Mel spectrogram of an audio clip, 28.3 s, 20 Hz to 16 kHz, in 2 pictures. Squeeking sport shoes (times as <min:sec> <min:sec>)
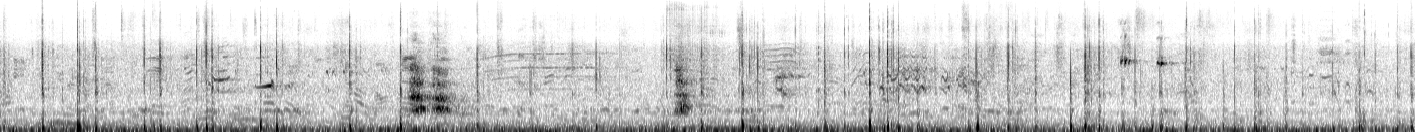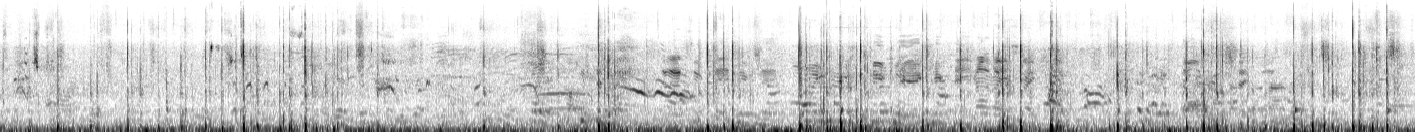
0:11.1 0:12.0, 0:16.2 0:19.9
